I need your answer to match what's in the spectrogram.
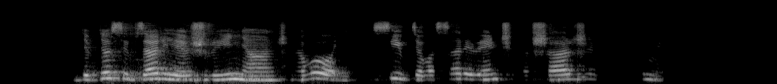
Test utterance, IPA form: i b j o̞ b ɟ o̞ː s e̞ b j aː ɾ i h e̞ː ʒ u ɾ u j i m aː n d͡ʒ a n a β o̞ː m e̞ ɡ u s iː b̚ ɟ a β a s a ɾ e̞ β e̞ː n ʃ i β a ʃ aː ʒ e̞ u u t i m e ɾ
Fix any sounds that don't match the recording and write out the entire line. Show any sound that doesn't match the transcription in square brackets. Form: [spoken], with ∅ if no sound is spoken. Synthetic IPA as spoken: i b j o̞ b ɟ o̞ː s e̞ b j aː ɾ i h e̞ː ʒ u ɾ u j i [ɲ] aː n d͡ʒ a n a β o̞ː [ɲ] e̞ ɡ u s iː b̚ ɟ a β a s a ɾ e̞ β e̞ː n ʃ i β a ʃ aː ʒ e̞ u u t i m e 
